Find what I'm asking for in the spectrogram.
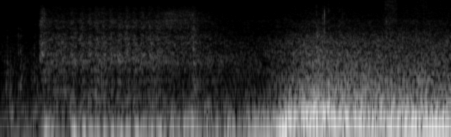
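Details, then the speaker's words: Toyota Sequoia with a long-starting complaint; first start after the fuel tank was reinstalled and fuel lines opened: about three seconds of steady cranking, then it catches and settles to an even idle; normal start, and restarts were fine afterward. "तो यह देखें सबसे पहले starting है जो की थोड़ी सी लंबी होगी और उसके बाद देखिए आप"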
